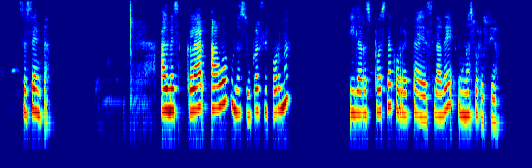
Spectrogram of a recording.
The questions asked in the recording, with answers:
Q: Al mezclar agua con azúcar se forma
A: una solución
